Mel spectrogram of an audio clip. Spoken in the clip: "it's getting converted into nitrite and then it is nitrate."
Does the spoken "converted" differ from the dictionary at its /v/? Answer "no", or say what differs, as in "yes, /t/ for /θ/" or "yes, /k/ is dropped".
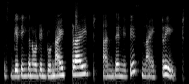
yes, /v/ is dropped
